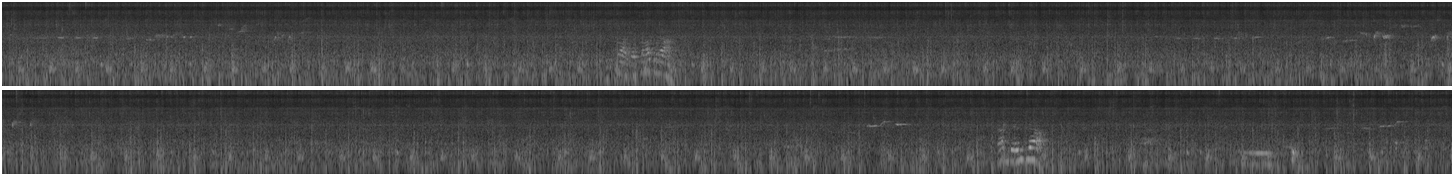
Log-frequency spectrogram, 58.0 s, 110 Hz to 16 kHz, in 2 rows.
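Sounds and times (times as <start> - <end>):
steady rain falling: 0.0 - 58.0
bird chirps: 0.7 - 6.2, 26.3 - 29.7, 46.3 - 47.3, 55.5 - 57.4.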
